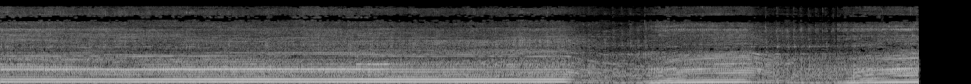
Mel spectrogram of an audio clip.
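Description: Gas backpack leaf blower engine running steadily at high throttle, then throttled down about six seconds in and revved back up twice. The sound cuts off abruptly near the end.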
